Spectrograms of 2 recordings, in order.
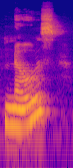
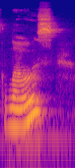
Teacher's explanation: there is a tendency sometimes for native Mandarin Chinese speakers to pronounce the N sound in American English, replace it with an L sound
